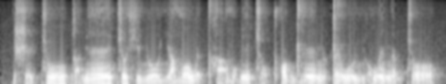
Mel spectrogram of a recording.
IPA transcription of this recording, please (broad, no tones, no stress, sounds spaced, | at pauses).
ʃ ḛ c uː ɡ a̰ ɡ ẽː c ʊ ç ɪ ʎ uː ʎ a v o w ḛ pʰ a̰ v ɔ̰ ɡ ẽ c ɔ̰ pʰ ɔ ɡ ɖʱ ẽː n o̰ ʈ e w u ʎ ɔ̰ w ẽ n ɛ b c oː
